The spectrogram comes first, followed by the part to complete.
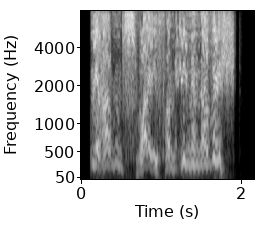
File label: robot Double Kill; World Of Warships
